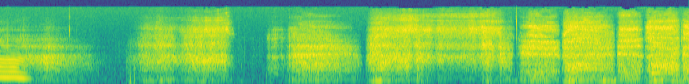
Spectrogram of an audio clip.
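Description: A man's laugh, starting with a 'ha' that falls in pitch and breaking into a series of wheezing, gasping breaths in separate bursts. About four seconds in, the bursts give way to a denser, choppy hiss.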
